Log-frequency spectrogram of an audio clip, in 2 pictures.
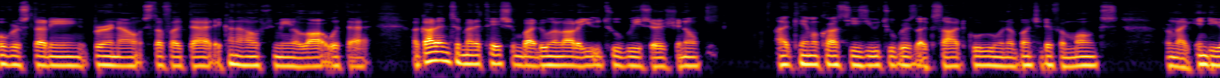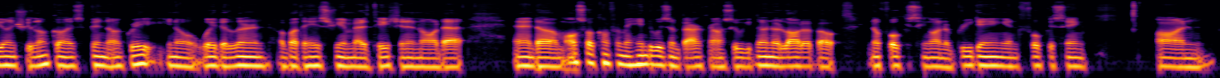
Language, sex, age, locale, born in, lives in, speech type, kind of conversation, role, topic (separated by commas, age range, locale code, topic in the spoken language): English, male, 20-24, en-CA, Canada, Canada, conversation, unstructured, none, Which weekend rituals help you reset and recharge, and what makes them meaningful to you?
